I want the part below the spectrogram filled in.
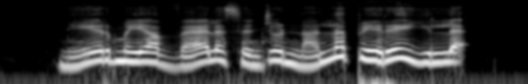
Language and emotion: Tamil, angry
